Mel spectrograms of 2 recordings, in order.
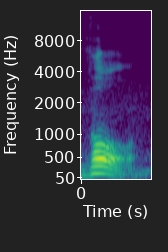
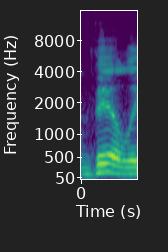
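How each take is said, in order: First: The syllable is said with a reduced vul sound. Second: The syllable is said with a clear vill sound. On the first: The speaker calls it right. "It's Vol" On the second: The speaker calls it wrong. "Not Ville either"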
